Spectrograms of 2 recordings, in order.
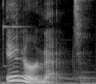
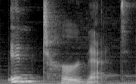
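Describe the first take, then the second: First: The T after the N is left silent. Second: The T after the N is clearly pronounced. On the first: "Americans will frequently say internet" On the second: "Instead of saying internet"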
